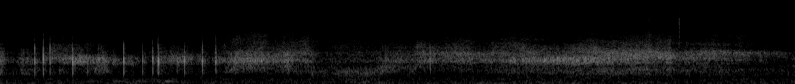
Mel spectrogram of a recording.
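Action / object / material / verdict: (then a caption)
scrape / hardcover book with cardboard cover / cardboard / none. Long nails tap the glossy cardboard cover of a large closed hardcover book eleven times in quick, uneven succession over the first two seconds. They then scratch across it in a steady, hissing scrape centered around 1 kHz that swells and fades until the end.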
